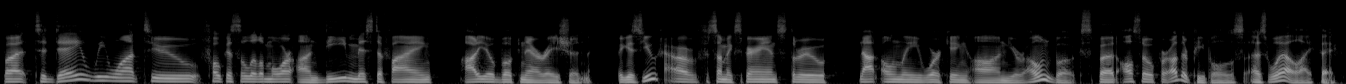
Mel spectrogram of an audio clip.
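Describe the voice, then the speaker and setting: A man's voice: medium pitch, normal speed, few pauses, no room sound, clean studio sound. A man hosting a podcast, interviewing a guest in an informal, plain-spoken way. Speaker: podcast host. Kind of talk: casual interview.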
